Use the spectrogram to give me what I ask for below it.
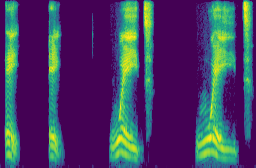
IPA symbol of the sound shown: eɪ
